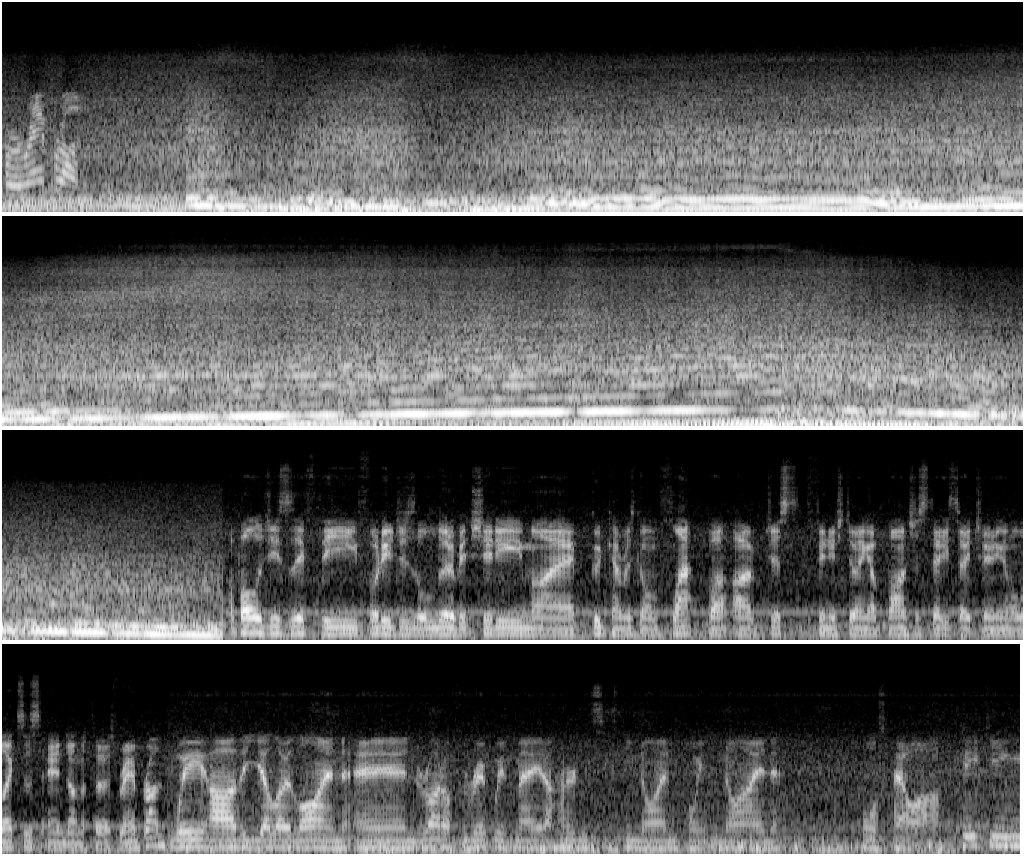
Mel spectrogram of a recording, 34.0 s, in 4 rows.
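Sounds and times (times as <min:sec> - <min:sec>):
car engine revving on a dyno: 0:00.0 - 0:18.9.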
